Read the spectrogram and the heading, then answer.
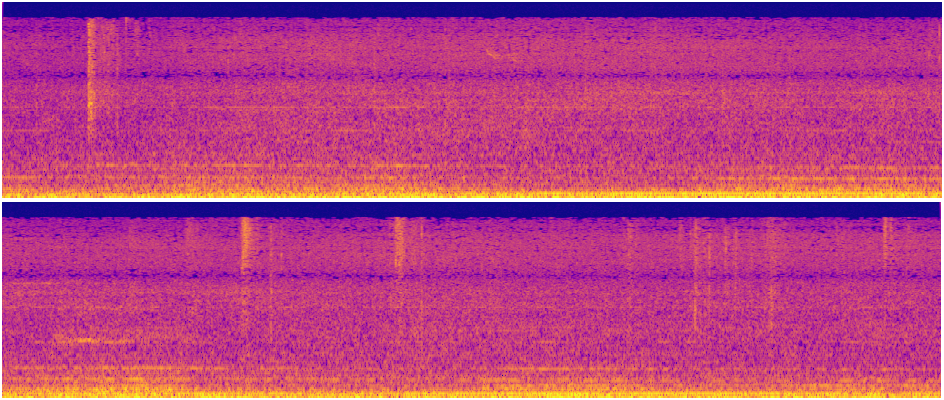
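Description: A steady, low engine drone of a plane passing overhead, heard outdoors beside the River Lea, with a constant rumbling hum and faint outdoor background noise.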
